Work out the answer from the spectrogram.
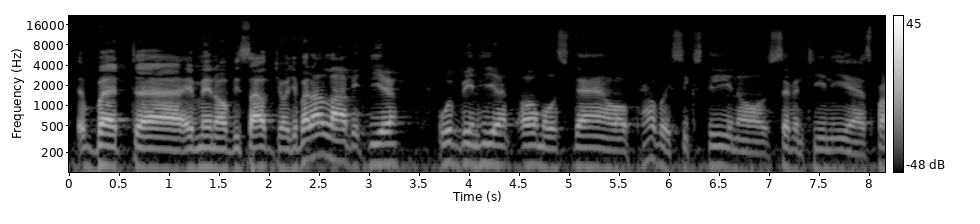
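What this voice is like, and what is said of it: Southern African accent. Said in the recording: “that accent is not Southern. I say, it's Southern Africa. ... It's got some Southern accent”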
